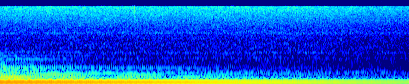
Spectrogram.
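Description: Last chord of a classical guitar ringing out and slowly fading, the low bass note lasting longest.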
